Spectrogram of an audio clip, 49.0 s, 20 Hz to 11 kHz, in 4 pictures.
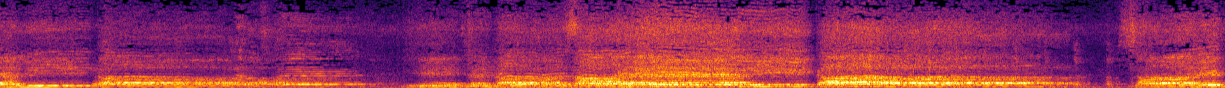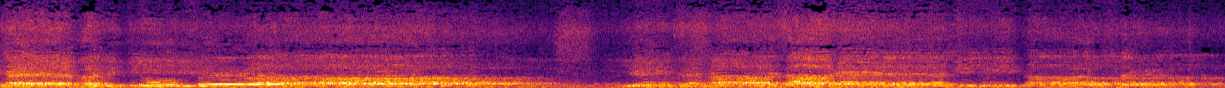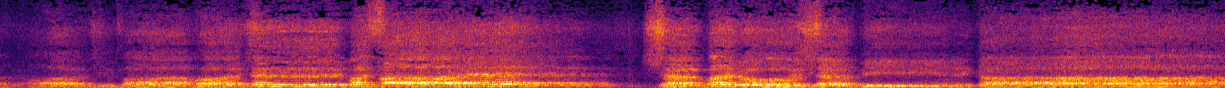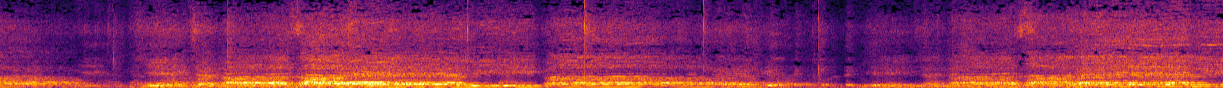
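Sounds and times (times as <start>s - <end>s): men chanting a lament in unison: 0.0s - 48.9s.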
